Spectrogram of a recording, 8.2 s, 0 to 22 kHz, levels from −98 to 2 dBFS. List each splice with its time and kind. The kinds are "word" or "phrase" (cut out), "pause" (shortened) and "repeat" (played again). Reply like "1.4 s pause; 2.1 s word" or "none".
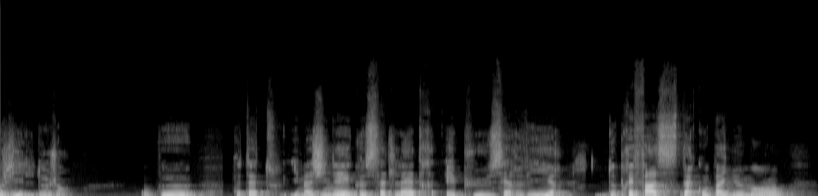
2.2 s pause; 5.8 s pause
